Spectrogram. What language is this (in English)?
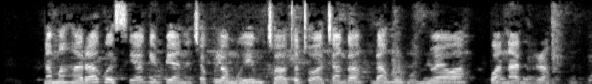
Swahili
